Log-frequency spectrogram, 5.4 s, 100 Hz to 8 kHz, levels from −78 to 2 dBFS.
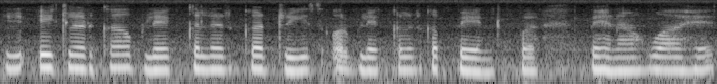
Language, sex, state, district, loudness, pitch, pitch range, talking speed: Hindi, female, Odisha, Sambalpur, -16 LUFS, 210 Hz, 205-220 Hz, 180 wpm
